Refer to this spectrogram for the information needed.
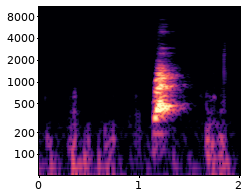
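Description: A dog gives a single loud, sharp bark that stands out clearly against a faint, low background rumble, then fades quickly.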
